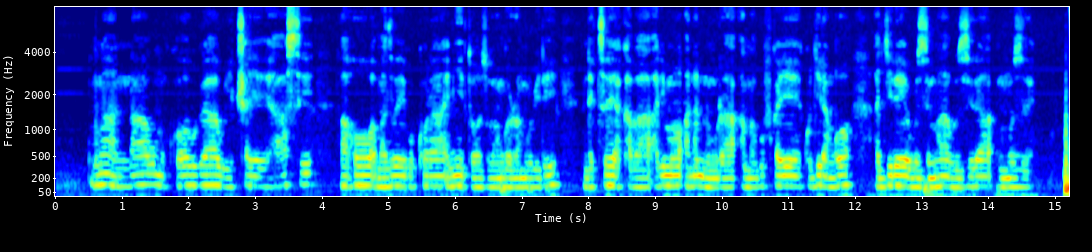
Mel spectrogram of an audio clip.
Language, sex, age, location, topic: Kinyarwanda, male, 18-24, Kigali, health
